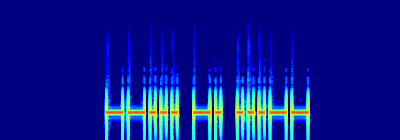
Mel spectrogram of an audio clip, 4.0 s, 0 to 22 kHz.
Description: Morse code, heard as a keyed tone, about 22 wpm, 700 Hz. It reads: 7N3
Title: Common Cut Numbers - 3-Digit 22wpm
